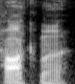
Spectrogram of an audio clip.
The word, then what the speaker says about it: Chokmah: weird THs in Kether, the CH in Chokmah, right? You've heard me talk about that, so you understand. It should be better to write it with an H, Chokmah. You'll lead to a better pronunciation standard.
